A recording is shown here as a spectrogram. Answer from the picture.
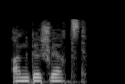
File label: "angeschwärzt", German; adjectives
